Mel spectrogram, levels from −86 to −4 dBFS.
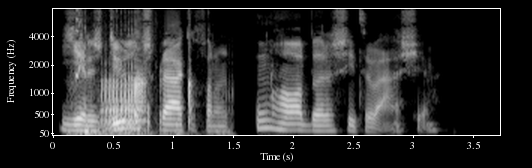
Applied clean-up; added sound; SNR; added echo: neural mask model RNNoise.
